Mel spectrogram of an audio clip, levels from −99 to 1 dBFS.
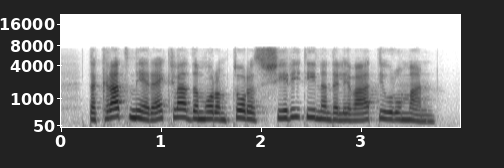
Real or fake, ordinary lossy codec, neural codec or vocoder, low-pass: fake; MP3, 96 kbps; codec, 16 kHz, 0.8 kbps, ZipCodec; 7.2 kHz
